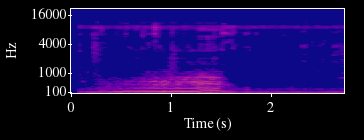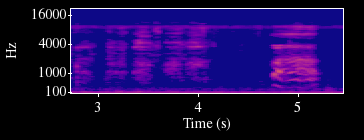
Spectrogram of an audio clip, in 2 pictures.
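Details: Boston terrier puppies playing with a wobble disk indoors: one low, rumbling growl lasts about a second near the start, then only soft scuffling and quiet background hum. A brief higher squeak follows near the end.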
